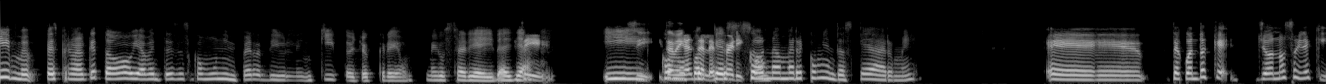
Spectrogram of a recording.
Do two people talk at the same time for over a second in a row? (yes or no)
yes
